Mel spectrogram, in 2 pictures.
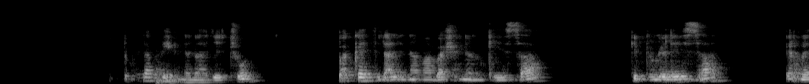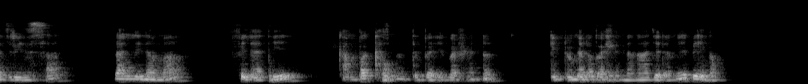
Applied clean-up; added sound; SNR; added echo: neural mask model DeepFilterNet 3.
